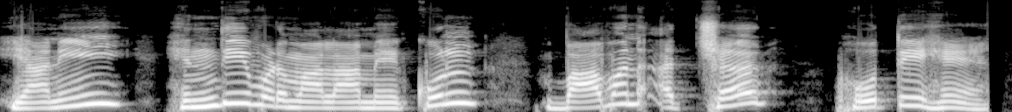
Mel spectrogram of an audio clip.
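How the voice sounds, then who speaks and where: A woman teaching children in a slow, deliberate way, spelling out each letter clearly. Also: fairly high pitch, animated, dry recording, highs cut off. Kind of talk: children's lesson.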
